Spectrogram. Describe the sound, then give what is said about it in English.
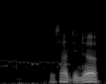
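A sheep lets out a loud, wavering bleat lasting about half a second, after a brief quiet lead-in with faint background hum. “Can you hear that? Everything's taking a turn for worse. Sheep.”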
